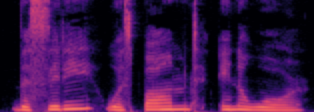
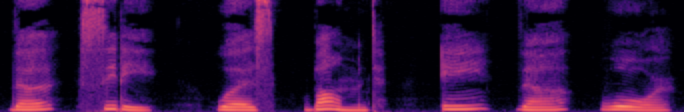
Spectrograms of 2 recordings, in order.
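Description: First: Said in the usual way. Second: Slow, in three chunks; slow model reading for the class. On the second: Shown as a demonstration. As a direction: read it slowly phrase by phrase. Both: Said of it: "慢慢来读".

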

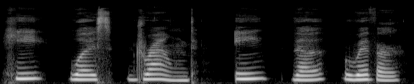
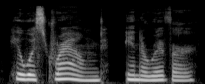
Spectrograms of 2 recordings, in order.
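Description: First: Slow and even, each word clear; slow reading. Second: Said in the usual way. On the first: Shown as a demonstration. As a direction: spell it out slowly for the class. (慢速逐词朗读) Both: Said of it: "好，慢读一遍".

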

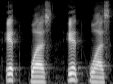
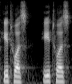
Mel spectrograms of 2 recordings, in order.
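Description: First: "it was" as two separate words; "it was" word by word, without linking; unlinked. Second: "it was" run together, t very light; lightly linked. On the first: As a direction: break "it was" apart, each word on its own. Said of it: "不是，不是读成it was". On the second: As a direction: link "it was" smoothly as one unit. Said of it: "而读成it was". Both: Shown as a demonstration.

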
